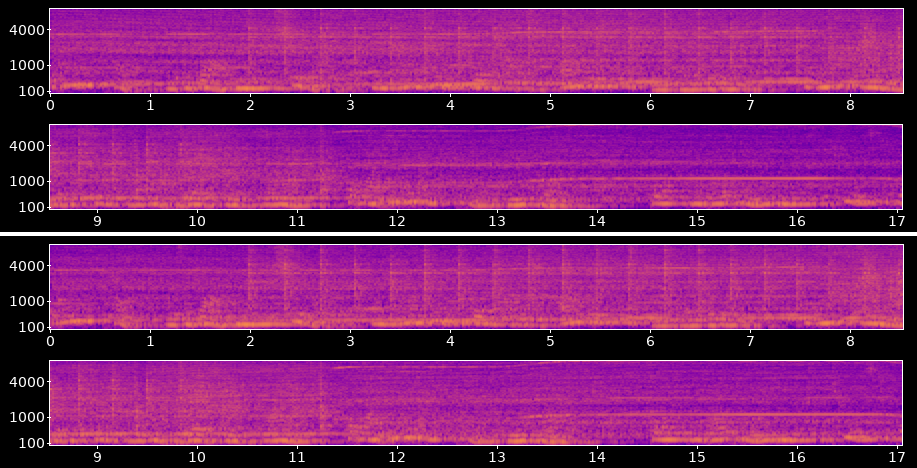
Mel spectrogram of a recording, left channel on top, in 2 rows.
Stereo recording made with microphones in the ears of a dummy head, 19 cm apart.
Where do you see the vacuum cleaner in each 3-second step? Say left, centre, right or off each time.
left, left, centre, right, right, right.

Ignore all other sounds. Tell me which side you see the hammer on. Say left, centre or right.
centre.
